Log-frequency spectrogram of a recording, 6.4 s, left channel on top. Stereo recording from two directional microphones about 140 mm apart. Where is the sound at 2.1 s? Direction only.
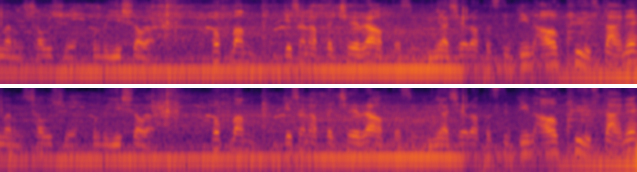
5° right (ahead or behind).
